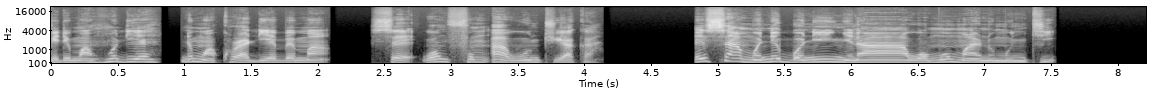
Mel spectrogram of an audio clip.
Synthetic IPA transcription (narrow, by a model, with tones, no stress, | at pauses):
mɪ˨dɪ˨mʊ̃˨a˨ɦʊ̃˦dɪ˦ɛ˦nɪ̃˦mʊ̃˨a˨kʰʊ˦ɾa˨dɪ˦ɛ˦bɛ˦mã˦ | sɛ˦wʔɔ̃˦m˦fʊ̃˦mʔa˦˨wɔ̃˦n̩˦tʰu˨a˨kʰa̰˨ | ɛ˦sã˦˨mʊ̃˨nɪ̃˦bɔ˨nɪ̃˦ɲĩ˨nãː˦wɔ˨mʊ̃˦mã˨nʊ̃˦mʊ̃˦n̩˦˨tʰi˦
